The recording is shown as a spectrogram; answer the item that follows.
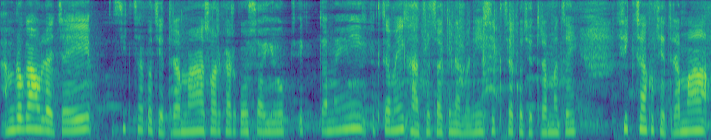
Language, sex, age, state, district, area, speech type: Nepali, female, 30-45, West Bengal, Jalpaiguri, rural, spontaneous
